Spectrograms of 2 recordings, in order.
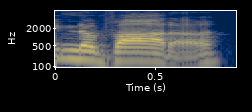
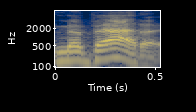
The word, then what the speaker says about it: Nevada: I always do this I always say Nevada instead of Nevada and I understand that all nans if that's what you call it say Nevada I think you all say it wrong I think it should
